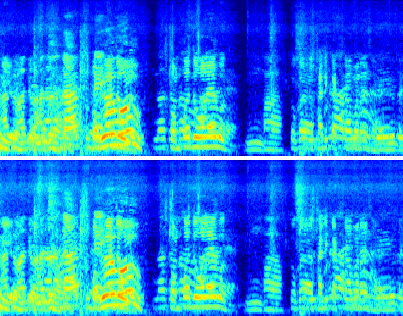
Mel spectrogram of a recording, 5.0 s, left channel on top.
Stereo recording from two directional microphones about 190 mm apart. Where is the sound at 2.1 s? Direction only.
60° left (ahead or behind).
